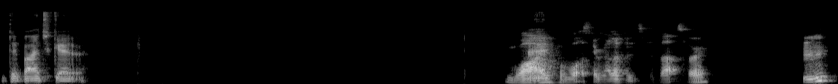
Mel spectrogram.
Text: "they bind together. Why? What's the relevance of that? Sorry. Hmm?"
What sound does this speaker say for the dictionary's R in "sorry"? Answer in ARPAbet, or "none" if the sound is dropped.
none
